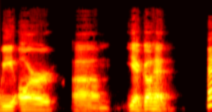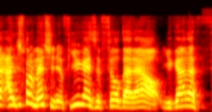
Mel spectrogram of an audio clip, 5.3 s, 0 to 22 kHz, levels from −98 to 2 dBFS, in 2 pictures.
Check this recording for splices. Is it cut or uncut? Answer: cut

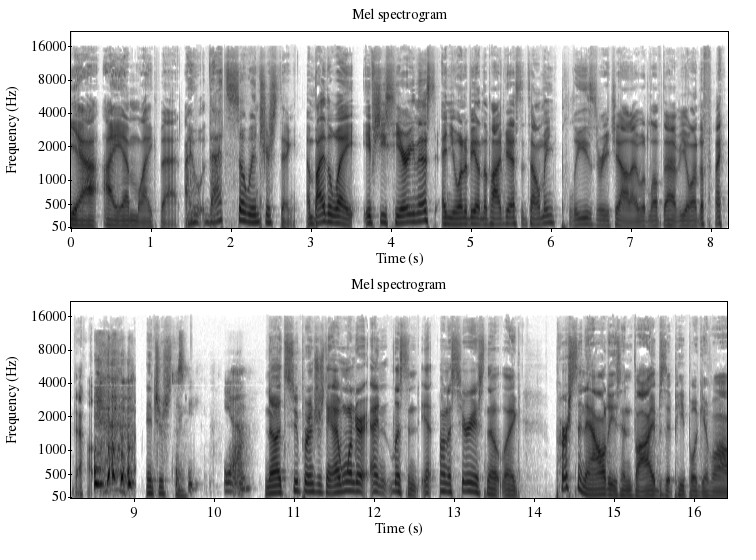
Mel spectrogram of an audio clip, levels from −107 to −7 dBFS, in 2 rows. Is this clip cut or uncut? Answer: cut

